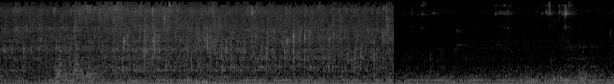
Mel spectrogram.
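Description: Sliced onions with turmeric fry in a pan while cooking upma, giving a steady close sizzle that drops noticeably quieter partway through.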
